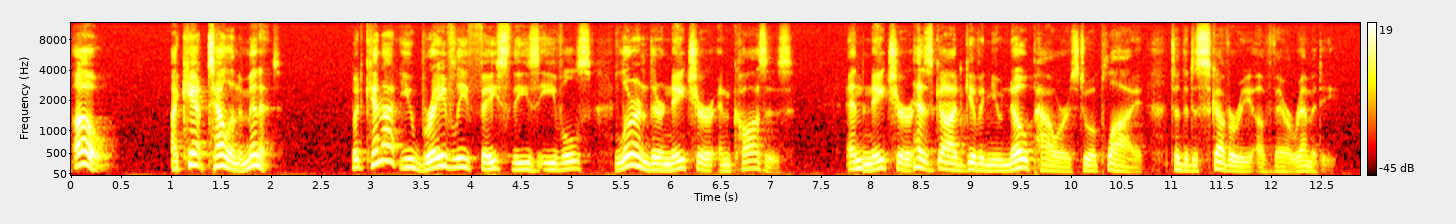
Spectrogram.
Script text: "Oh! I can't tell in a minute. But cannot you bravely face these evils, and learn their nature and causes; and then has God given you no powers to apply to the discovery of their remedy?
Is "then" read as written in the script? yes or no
no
